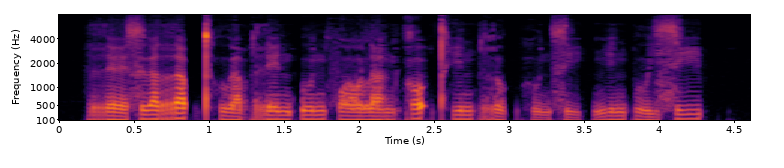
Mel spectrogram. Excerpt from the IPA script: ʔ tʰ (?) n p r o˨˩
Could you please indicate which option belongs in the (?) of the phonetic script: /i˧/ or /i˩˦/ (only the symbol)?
i˧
